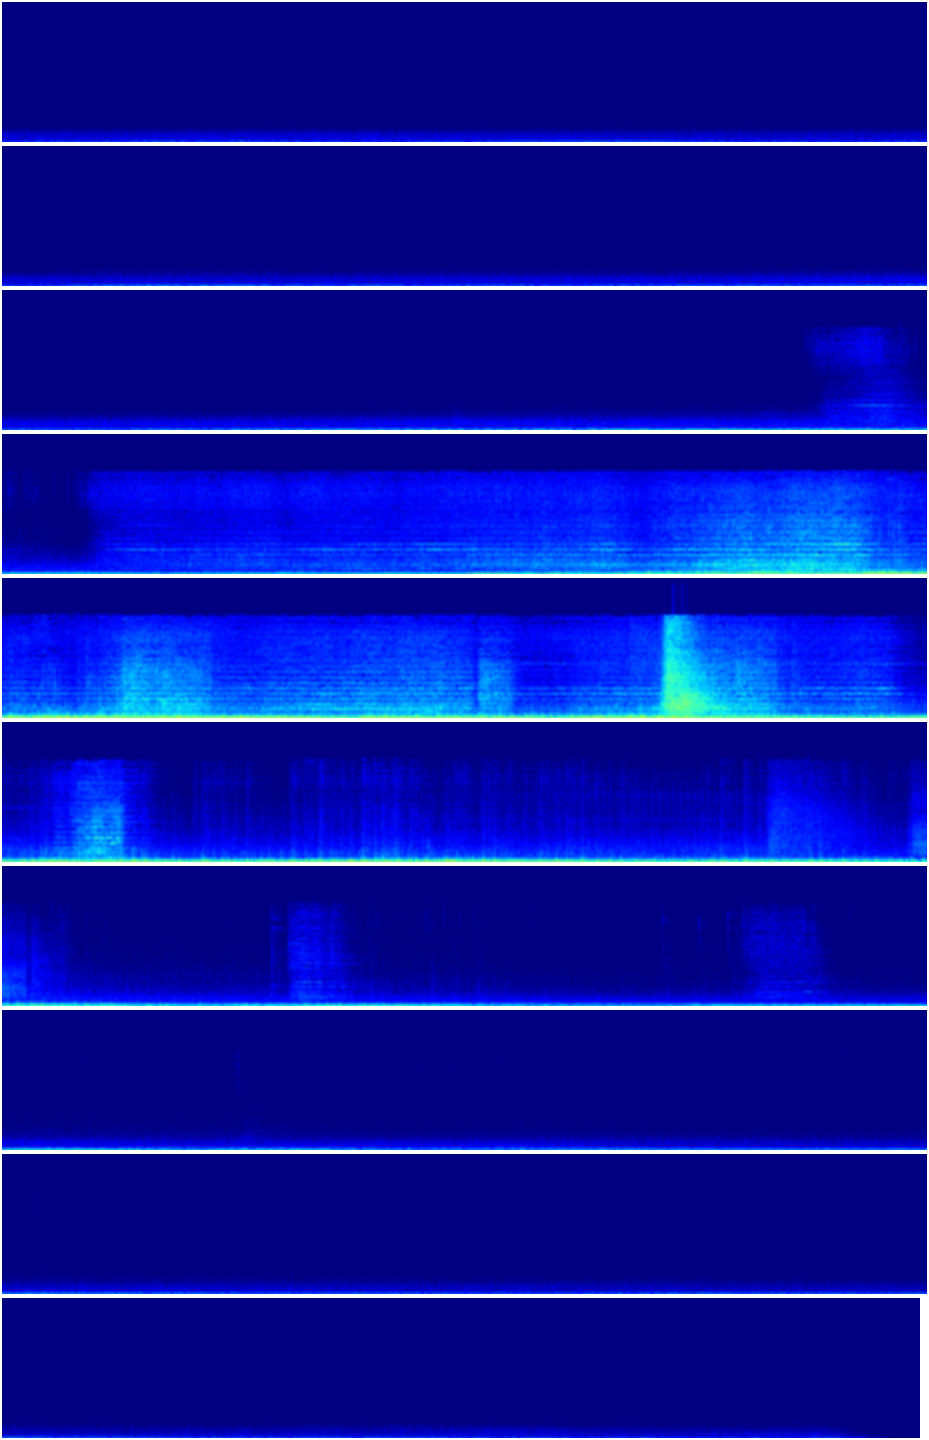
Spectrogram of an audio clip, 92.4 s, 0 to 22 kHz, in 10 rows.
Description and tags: A few diesel engines pass from right to left. There is a lot of dynamic range so turn it up for best results. There is a really nice shot of steam or something right in front of the mics.
Recorded with a pair of AT4021 mics into a modified Marantz PMD661 and edited with Reason.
